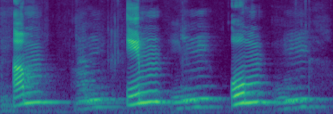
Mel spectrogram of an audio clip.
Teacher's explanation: میم ہونٹوں کے ساتھ ادا کیا جاتا ہے نا، دونوں ہونٹوں کو ملانے سے ، تو واضح طور پہ یہاں پہ آواز ہونٹ دونوں مل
